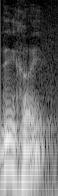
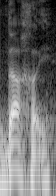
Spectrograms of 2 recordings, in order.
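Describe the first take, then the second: First: The first syllable has an i vowel. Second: The first syllable has an a vowel. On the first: The speaker calls it wrong. "People pronounce it dichoi" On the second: The speaker calls it right. "I think the correct pronunciation probably is dachoi"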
